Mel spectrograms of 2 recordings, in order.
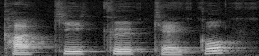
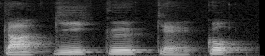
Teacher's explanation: The dakten adds voicing to the consonant sound. What this means is the k sound turns into a g sound. Notice when you make the sound k and g, your mouth stays the same shape, but with g, your throat vibrates a little bit more because you're adding voice to the sound.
